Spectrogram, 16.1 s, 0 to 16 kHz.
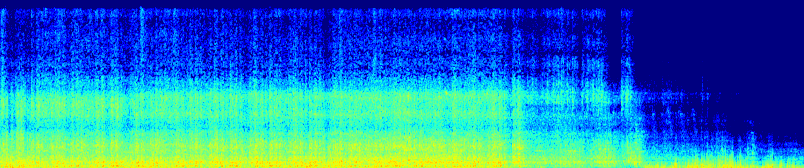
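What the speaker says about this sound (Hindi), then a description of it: "बड़ी स्पीड में आ रही है ये 16 डाउन कराची एक्सप्रेस।" 16 Down Karachi Express passenger train rushing past at high speed near Dhabeji railway station, a loud, continuous roar of wheels and rail rumble with wind buffeting, fading as the last coaches pass near the end.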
